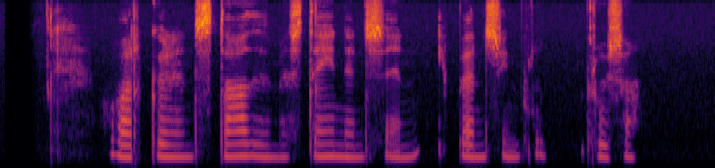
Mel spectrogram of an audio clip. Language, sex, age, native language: Icelandic, female, 13, Icelandic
